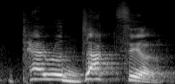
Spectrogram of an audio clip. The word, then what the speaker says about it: pterodactyl: The word is pterodactyl. Can you say that? Pterodactyl. Beautiful. The p sound there is not pronounced.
